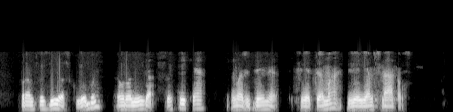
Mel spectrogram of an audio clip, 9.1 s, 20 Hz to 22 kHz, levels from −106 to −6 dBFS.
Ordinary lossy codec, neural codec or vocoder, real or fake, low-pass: AAC, 16 kbps; none; real; 7.2 kHz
